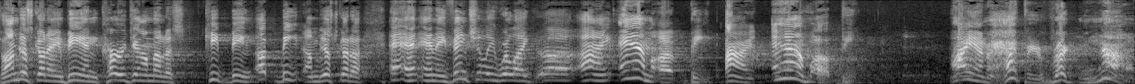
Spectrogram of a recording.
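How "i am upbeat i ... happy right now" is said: cheesy horror-movie demon voice, very slow. Acting out people insisting they are upbeat: demon voice from a bad B-movie. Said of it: "sound like a demon in a bad B-rated movie".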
